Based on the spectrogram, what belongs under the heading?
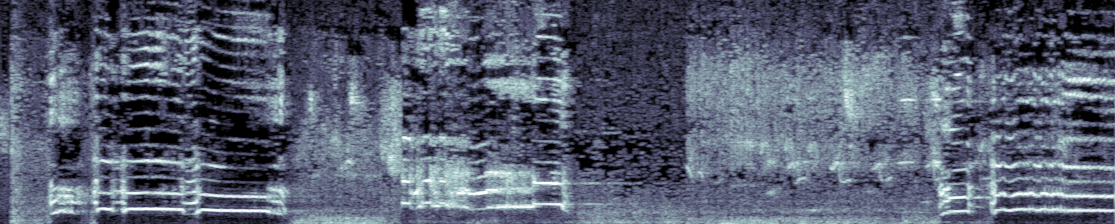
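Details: Several roosters on a chicken farm crowing one after another, loud harmonic crows with stepped notes overlapping, over low rumbling background noise and clatter between calls.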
